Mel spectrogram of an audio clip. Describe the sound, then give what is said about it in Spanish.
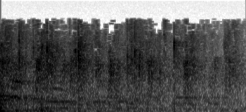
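Steady, dense applause fills the whole stretch, a continuous wash of many hands clapping at an even level, with some indistinct voices mixed in. “un aplauso. un fuerte aplauso.”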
